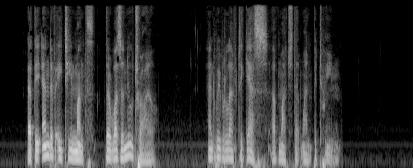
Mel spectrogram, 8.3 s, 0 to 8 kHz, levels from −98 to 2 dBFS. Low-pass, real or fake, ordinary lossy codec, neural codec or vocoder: 7.2 kHz; real; MP3, 48 kbps; none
